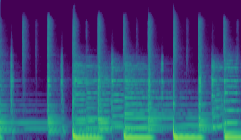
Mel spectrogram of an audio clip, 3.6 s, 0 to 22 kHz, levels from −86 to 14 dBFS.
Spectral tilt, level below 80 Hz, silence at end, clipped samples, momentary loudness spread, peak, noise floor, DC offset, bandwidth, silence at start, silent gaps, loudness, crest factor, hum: -6 dB/octave; -18 dBFS; 0 s; under 0.1%; 11 LU; -2 dBFS; -36 dBFS; under 0.1%; 14.5 kHz; 0 s; none; -18 LUFS; 14 dB; none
